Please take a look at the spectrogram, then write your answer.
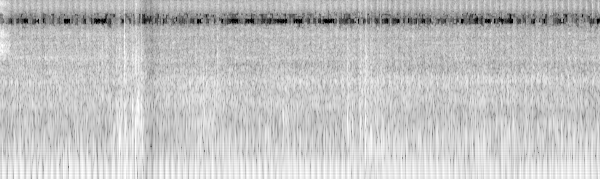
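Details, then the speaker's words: Honda Foreman four-wheeler after new battery fitted; even, steady thumping idle about three beats a second with no misses or knocks; normal idle. "But I mean, it sounds to me like we got us a four-wheeler going."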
